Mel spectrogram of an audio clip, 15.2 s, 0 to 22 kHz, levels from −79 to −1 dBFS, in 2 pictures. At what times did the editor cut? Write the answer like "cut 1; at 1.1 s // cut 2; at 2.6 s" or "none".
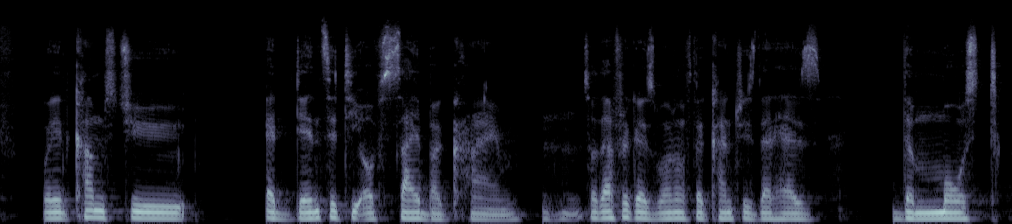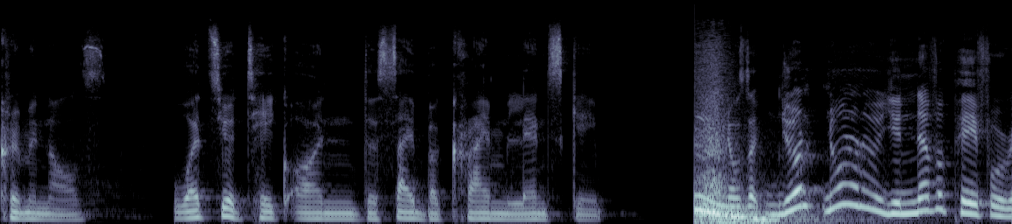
cut 1; at 12.8 s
